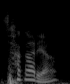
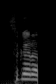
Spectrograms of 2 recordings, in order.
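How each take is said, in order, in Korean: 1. 이 이름은 온전한 'sa' 음절로 시작합니다. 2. 이 이름은 약화된 'seu' 음절로 시작합니다. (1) "이 이름의 발음은요 아람어 발음이에요" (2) "원래 히브리어 발음은 뭐냐? 바로 스가랴입니다"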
